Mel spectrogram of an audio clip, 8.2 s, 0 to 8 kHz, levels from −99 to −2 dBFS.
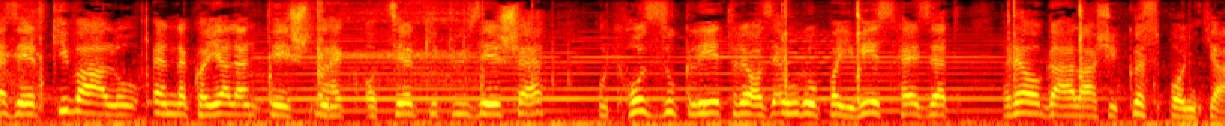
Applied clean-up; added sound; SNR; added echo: none; Telephone + Bowed string instrument; 10 dB; none.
